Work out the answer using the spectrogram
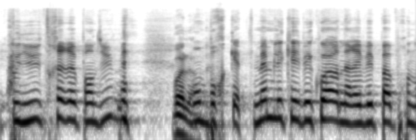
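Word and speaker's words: Monbourquette: Il s'appelle Jean Montbourquette. Oui, il n'y a pas de T, là, vous voyez, mais c'est comme ça. Sinon, c'est cette prononciation bizarre.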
